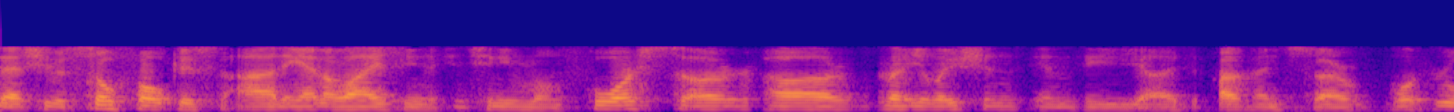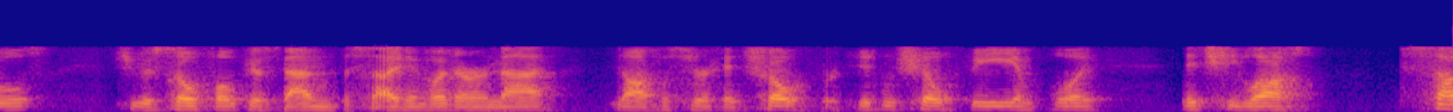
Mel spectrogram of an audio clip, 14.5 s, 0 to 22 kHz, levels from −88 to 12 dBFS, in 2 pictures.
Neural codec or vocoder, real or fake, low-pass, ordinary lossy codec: codec, 16 kHz, 1 kbps, FunCodec, trained on Chinese and English, 50 frames a second; fake; 7.2 kHz; AAC, 16 kbps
